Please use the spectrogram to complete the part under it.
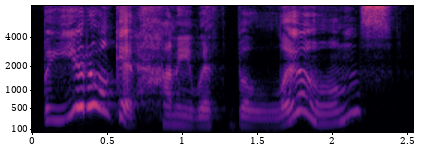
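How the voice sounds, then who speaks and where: A woman's voice: mid-range voice, huge pitch swings, measured pace, pitched above the performer's own voice. A woman voicing a curious, wide-eyed young boy in a children's storybook, with a questioning, wondering manner.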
